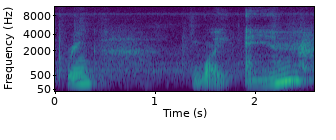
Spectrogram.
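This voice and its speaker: A soft-spoken woman talks through noticeable background noise. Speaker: painting tutorial host. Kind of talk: painting tutorial talk.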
